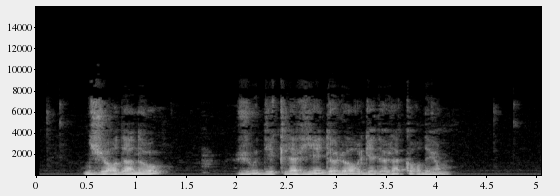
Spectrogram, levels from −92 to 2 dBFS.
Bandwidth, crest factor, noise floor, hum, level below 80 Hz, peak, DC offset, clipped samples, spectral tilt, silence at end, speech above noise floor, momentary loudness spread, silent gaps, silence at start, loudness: 7.6 kHz; 16 dB; -61 dBFS; none; -46 dBFS; -6 dBFS; under 0.1%; under 0.1%; -7.5 dB/octave; 0.9 s; 40 dB; 12 LU; none; 0.45 s; -23 LUFS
